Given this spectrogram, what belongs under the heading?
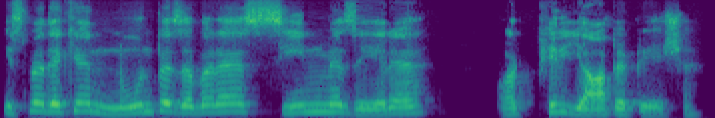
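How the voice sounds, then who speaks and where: A high-voiced man with a darkish tone teaches grammar, spelling out vowel marks at a slow pace. He explains patiently, often confirms that students understand, and mixes English words in.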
